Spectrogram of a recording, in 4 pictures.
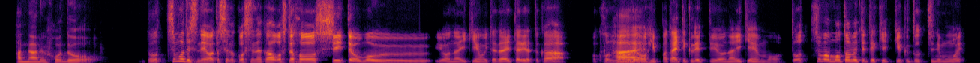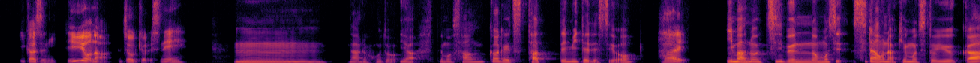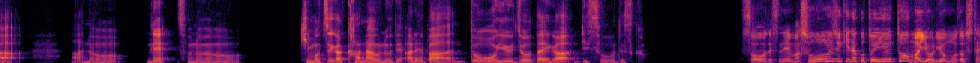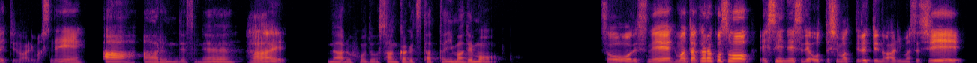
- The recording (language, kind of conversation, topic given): Japanese, advice, SNSで元パートナーの投稿を見てしまい、つらさが消えないのはなぜですか？
- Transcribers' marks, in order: other background noise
